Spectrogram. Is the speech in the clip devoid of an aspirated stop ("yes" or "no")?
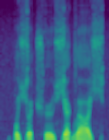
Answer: no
